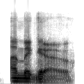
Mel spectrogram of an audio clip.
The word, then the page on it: amigo: British English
